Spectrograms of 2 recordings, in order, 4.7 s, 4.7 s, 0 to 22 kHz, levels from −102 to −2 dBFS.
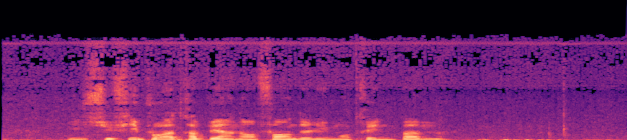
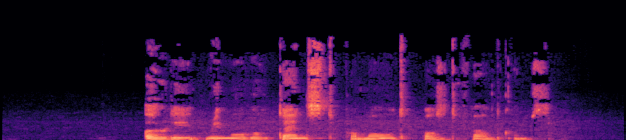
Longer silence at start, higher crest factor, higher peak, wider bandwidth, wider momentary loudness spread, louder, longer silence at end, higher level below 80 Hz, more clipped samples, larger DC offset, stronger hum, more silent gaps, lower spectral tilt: second, 0.05 s vs 1.1 s; about the same, 18 dB vs 22 dB; first, -2 dBFS vs -6 dBFS; about the same, 16.5 kHz vs 16 kHz; first, 21 LU vs 11 LU; first, -20 LUFS vs -27 LUFS; second, 0.05 s vs 0.55 s; first, -36 dBFS vs -72 dBFS; neither; neither; neither; neither; first, -6 dB/octave vs -4 dB/octave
